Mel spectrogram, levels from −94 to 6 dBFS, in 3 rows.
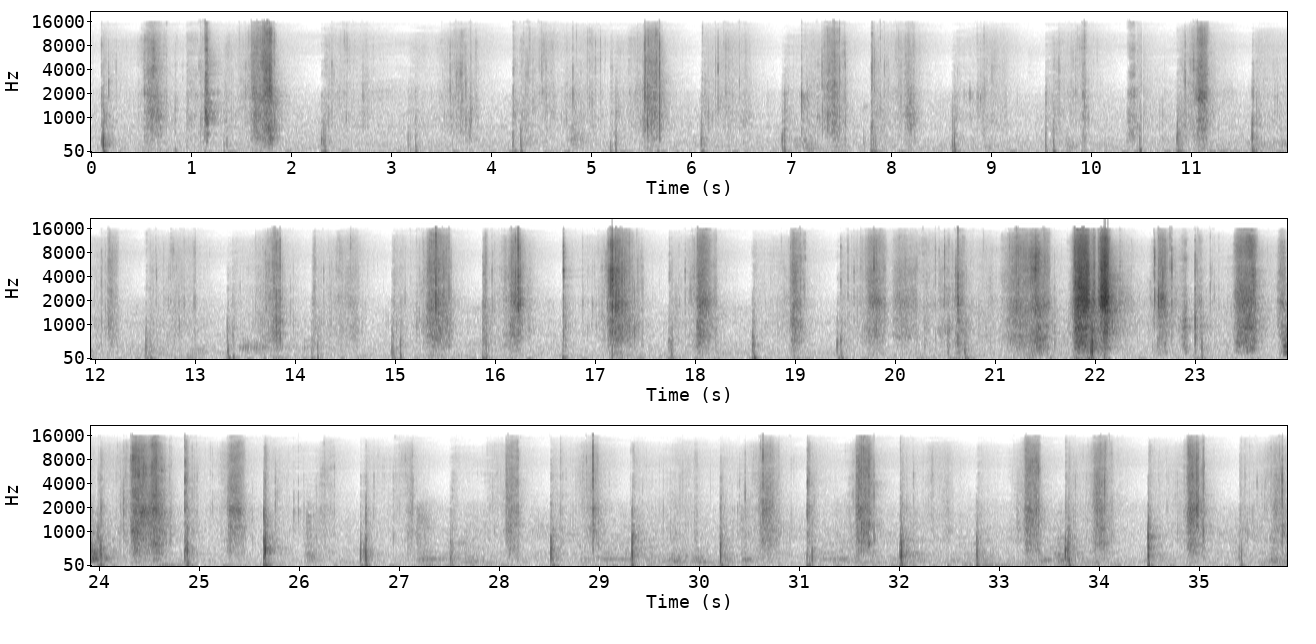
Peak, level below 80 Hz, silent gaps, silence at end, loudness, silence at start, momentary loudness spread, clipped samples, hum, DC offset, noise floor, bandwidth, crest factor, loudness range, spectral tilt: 0 dBFS; -58 dBFS; none; 0 s; -25 LUFS; 0.1 s; 22 LU; under 0.1%; none; under 0.1%; -58 dBFS; 17 kHz; 32 dB; 23 LU; 1 dB/octave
